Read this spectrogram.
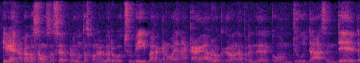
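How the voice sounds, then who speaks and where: A man's voice: deep voice, steady tone, fast talker, fairly bright tone, slight background noise. A man teaching a video lesson in a blunt, plain-spoken way, swearing casually as he explains. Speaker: English teacher. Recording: echoey room, a bit far from the mic.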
